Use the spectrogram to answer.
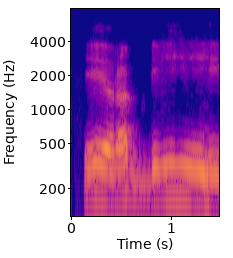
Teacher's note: kemudian fi rabbihinya bisa dipanjangin ya, karena itu maj jaiz ya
